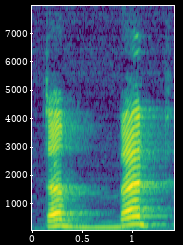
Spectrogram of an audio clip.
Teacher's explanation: Kemudian ba, makhrajnya di dua bibir. Tabbat, rapatnya kedua bibir. Ketika mengucapkan ba, ini lebih kuat daripada mim.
